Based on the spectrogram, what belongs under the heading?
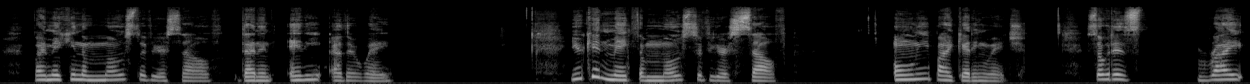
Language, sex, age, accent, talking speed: English, female, 20-39, American, 125 wpm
